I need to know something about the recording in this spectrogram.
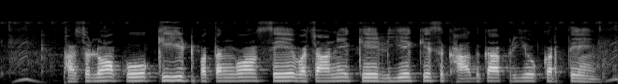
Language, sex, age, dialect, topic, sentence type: Hindi, male, 18-24, Kanauji Braj Bhasha, agriculture, question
